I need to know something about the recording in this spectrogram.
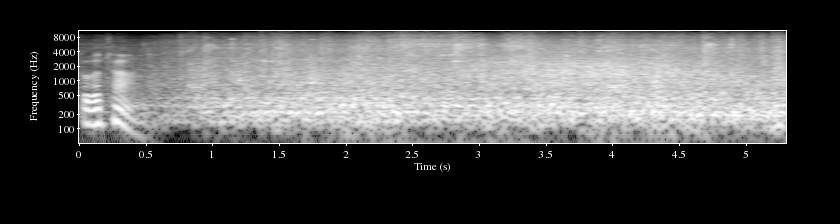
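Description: Heavy rolling machinery rumbles and roars steadily.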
